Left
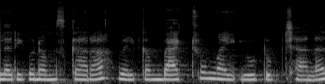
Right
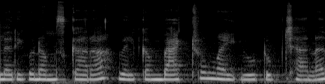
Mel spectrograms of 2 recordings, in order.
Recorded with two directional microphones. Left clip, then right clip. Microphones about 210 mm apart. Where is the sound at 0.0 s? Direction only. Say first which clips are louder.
Left 3 dB; 15° left (ahead or behind).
